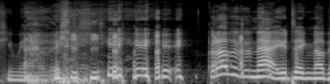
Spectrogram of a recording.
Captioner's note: laughing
